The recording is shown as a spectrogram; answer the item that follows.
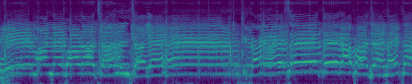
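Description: A group of women singing a Hindi devotional bhajan without instruments, in long held, sliding notes, with hand claps keeping time.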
